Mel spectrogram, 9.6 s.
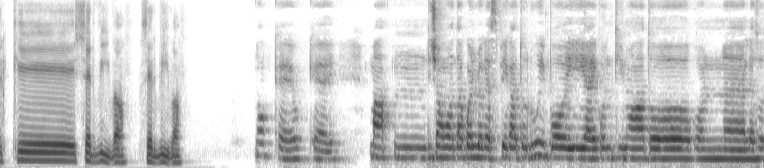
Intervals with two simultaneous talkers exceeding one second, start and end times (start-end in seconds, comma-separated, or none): none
